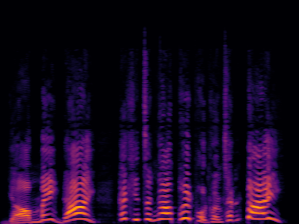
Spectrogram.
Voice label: levelup, th

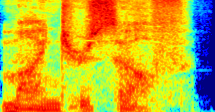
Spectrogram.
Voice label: touch, en; cookie run

